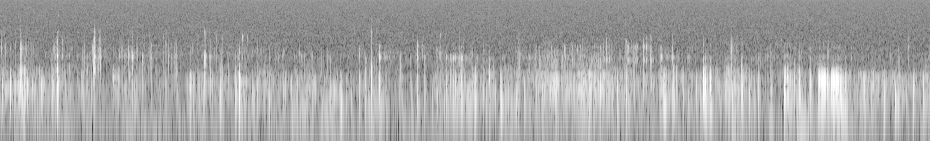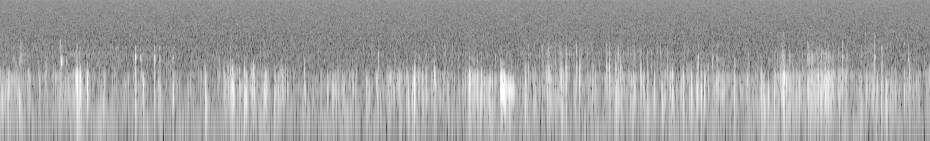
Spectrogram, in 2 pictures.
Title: Upset stomach growls🤕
